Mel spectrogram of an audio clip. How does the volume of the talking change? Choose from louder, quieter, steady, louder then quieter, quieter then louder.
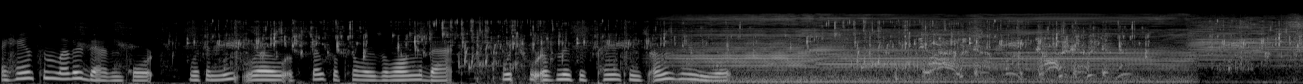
steady.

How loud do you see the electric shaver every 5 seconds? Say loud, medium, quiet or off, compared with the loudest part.
off, loud, loud.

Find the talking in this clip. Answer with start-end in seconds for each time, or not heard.
0.0-7.3.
